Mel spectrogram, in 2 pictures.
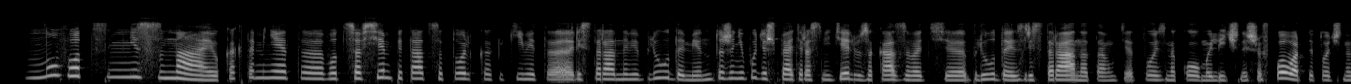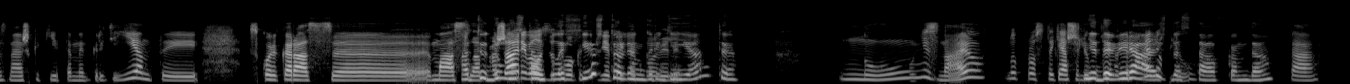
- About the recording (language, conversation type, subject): Russian, podcast, Какие у тебя есть лайфхаки для быстрой готовки?
- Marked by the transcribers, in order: drawn out: "Ну вот, не знаю"; tapping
